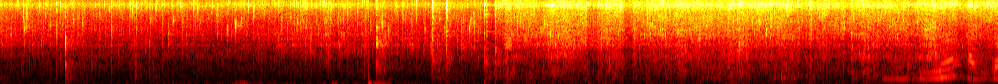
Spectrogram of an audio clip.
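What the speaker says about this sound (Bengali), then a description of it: "আলুটাকে হালকা একটু ভেজে নেব" Cut potatoes fry lightly in hot oil as a spoon stirs them, giving a steady close sizzle that grows fuller partway through, with occasional scrapes and knocks against the pan and no speech.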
